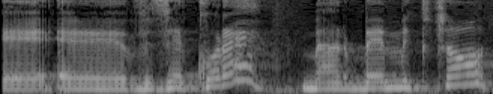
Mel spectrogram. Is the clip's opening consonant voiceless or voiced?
voiced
